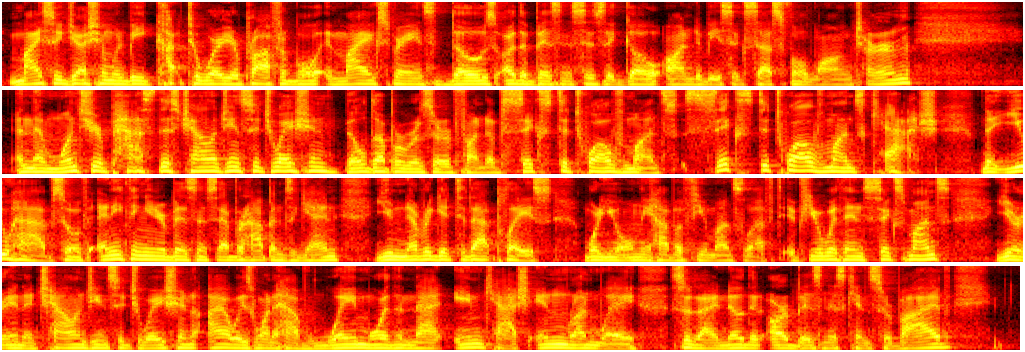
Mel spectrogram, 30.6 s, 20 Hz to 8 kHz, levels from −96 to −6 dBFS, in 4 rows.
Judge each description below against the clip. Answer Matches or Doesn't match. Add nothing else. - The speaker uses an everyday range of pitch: Matches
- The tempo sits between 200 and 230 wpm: Matches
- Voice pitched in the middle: Doesn't match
